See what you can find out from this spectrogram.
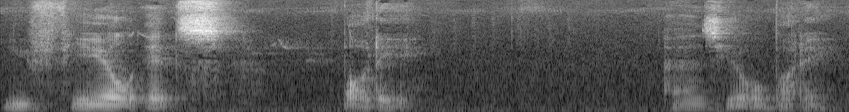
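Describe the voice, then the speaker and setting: Really slow gravelly guy doing a calm guided meditation, long pauses, soothing, soft bird and nature sounds behind. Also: lowish voice. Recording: nature ambience with birdsong behind voice. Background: natural sounds, birds.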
